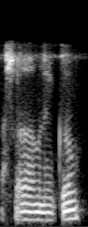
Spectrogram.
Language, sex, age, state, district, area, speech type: Kashmiri, male, 30-45, Jammu and Kashmir, Bandipora, rural, conversation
